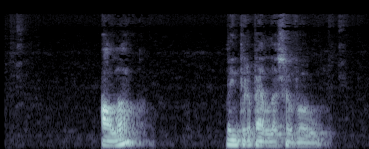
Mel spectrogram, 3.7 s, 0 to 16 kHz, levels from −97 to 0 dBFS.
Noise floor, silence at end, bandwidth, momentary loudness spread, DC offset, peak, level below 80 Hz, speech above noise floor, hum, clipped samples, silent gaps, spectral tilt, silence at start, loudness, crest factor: -71 dBFS; 0.45 s; 11.5 kHz; 14 LU; under 0.1%; -4 dBFS; -58 dBFS; 47 dB; none; under 0.1%; none; -7.5 dB/octave; 1 s; -25 LUFS; 24 dB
